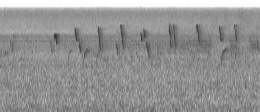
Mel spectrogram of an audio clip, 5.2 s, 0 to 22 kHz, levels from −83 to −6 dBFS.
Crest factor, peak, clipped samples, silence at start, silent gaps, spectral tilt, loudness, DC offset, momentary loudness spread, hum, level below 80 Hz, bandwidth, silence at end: 20 dB; -6 dBFS; under 0.1%; 0 s; none; 0.5 dB/octave; -22 LUFS; under 0.1%; 6 LU; none; -50 dBFS; 16 kHz; 0 s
